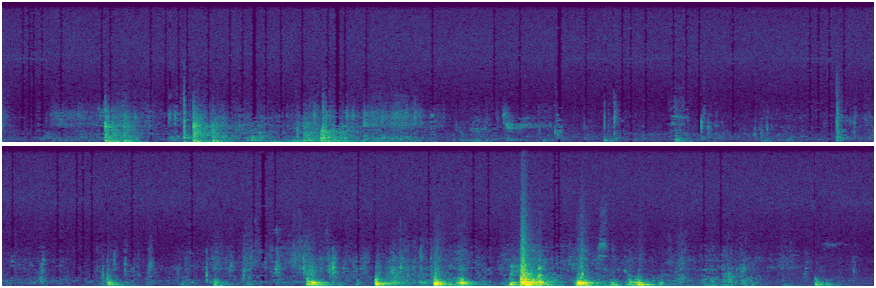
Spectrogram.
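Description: A man speaks calmly in a room, picked up by a microphone.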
